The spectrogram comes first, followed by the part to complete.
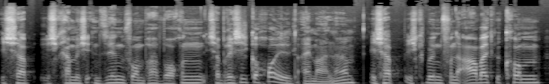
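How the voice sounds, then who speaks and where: A man's voice: mid-range voice, quick pace, dry recording, studio quality. A man in his thirties co-hosting a podcast, talking bluntly and emphatically in casual chat, firing off rhetorical questions and tagging his points with "ne?". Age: 30s. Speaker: podcast co-host.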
